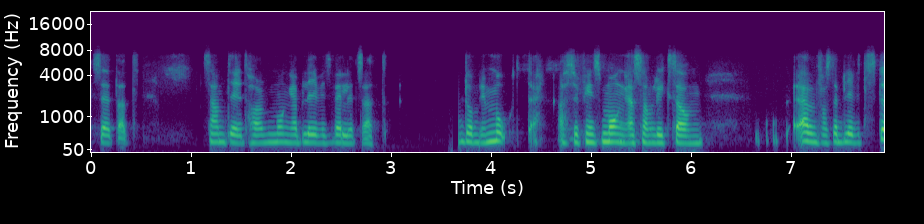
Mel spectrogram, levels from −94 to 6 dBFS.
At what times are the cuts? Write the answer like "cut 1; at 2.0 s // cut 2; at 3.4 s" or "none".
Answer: cut 1; at 2.7 s // cut 2; at 3.9 s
